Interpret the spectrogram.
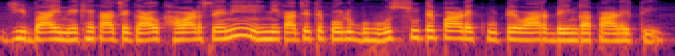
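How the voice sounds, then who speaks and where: A woman's voice: lowish voice, level tone, fairly quick, close to an everyday voice. A woman voicing a stubborn, argumentative young village son in a cartoon comedy, always complaining and answering back.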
